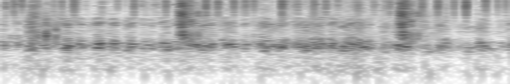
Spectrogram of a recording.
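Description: Chickens cluck in the Minecraft video game, a steady run of clucks and squawks with repeated bursts across the whole stretch, fairly loud and with no talking.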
